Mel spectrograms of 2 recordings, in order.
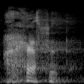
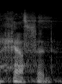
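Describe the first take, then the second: First: It begins with a harsh, raspy throat sound. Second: It begins with a soft, plain h sound. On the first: The speaker calls it right. "You spit on people when you say it that way" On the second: The speaker calls it wrong. "It's not hesed"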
